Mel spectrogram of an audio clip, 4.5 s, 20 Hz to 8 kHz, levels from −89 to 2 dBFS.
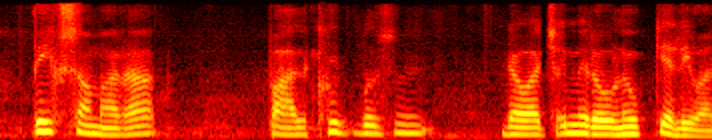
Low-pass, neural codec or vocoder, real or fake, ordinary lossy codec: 7.2 kHz; codec, 16 kHz, 0.8 kbps, ZipCodec; fake; AAC, 32 kbps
